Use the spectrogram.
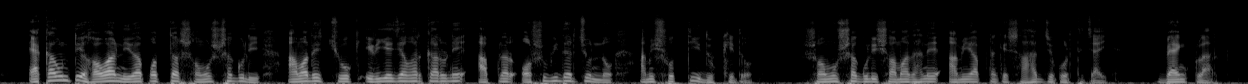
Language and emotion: Bengali, sad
